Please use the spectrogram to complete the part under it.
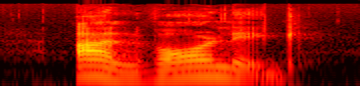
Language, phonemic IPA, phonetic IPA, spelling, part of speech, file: Swedish, /ˈalˌvɑːrlɪ(ɡ)/, [ˈalˌvɑːɭɪ(ɡ)], allvarlig, adjective, Sv-allvarlig.ogg
- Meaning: 1. serious (not joking, solemn) 2. serious, severe, grave ((potentially causing something) very bad)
